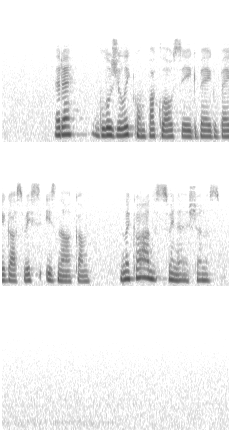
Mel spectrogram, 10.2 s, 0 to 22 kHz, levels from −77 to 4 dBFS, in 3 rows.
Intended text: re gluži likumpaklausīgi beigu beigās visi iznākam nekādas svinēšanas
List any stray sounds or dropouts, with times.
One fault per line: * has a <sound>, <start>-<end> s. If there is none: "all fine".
all fine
